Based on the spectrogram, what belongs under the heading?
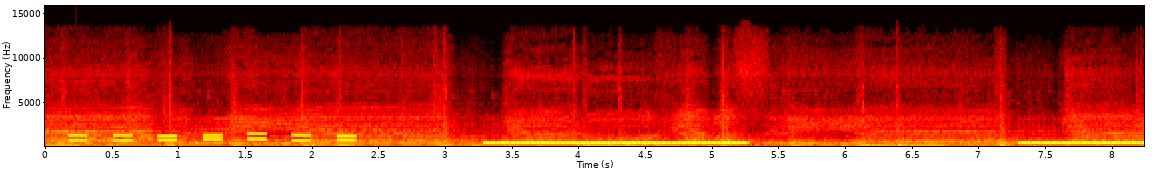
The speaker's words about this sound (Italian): con la mano libera afferra la cornetta del telefono e digita un numero a memoria.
